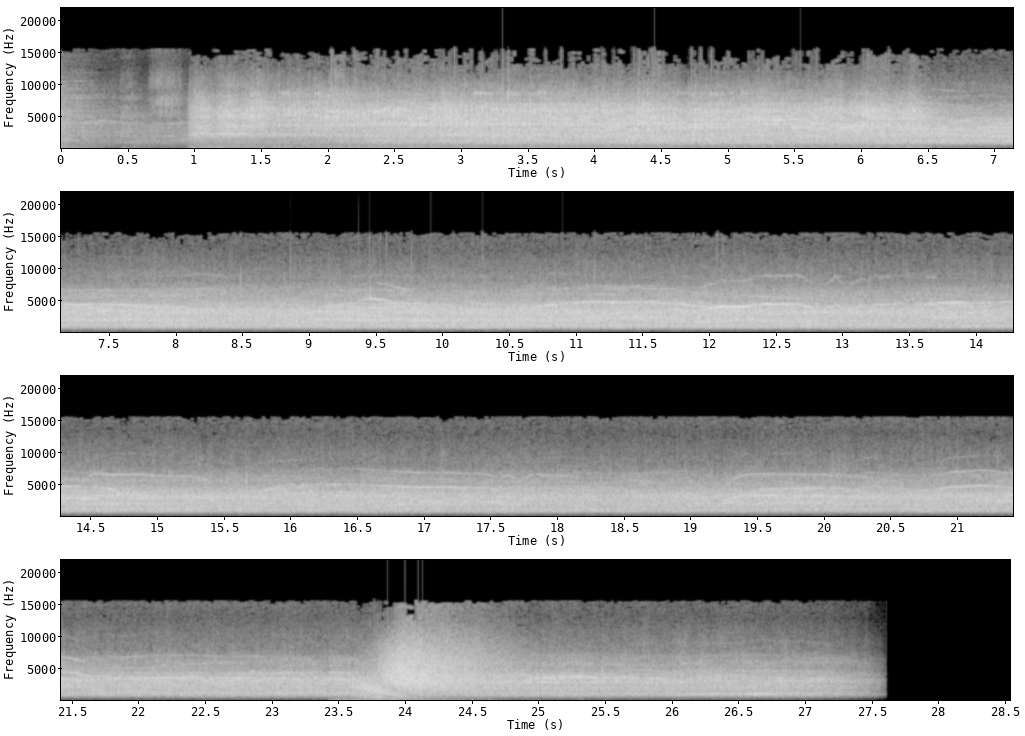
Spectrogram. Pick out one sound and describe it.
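A huge crowd screams and cheers in a large stadium.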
